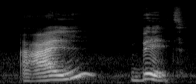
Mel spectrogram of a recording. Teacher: We make a liaison and we say عل بيت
